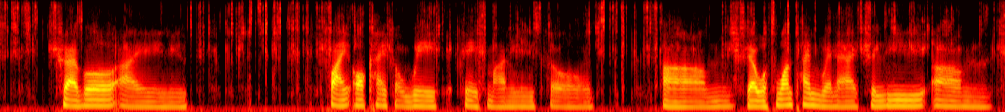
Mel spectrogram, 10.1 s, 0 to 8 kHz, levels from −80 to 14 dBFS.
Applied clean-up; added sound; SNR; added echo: neural diffusion model UNIVERSE++.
